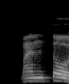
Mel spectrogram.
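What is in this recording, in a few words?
"mantul", Malay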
